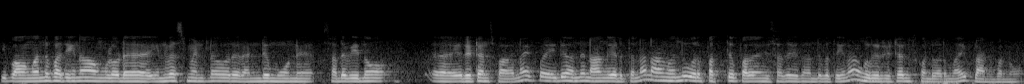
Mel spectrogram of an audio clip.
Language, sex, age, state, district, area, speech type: Tamil, male, 18-30, Tamil Nadu, Krishnagiri, rural, spontaneous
